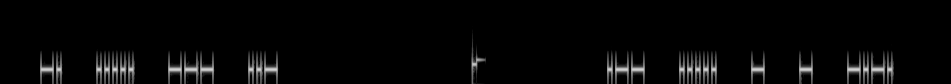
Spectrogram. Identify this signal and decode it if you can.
Morse code, heard as a keyed tone, about 32 wpm, spaced as for 17 wpm, 700 Hz. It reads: N5OU W5TTC
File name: Lesson 19g - Letter w - Call Signs 30wpm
